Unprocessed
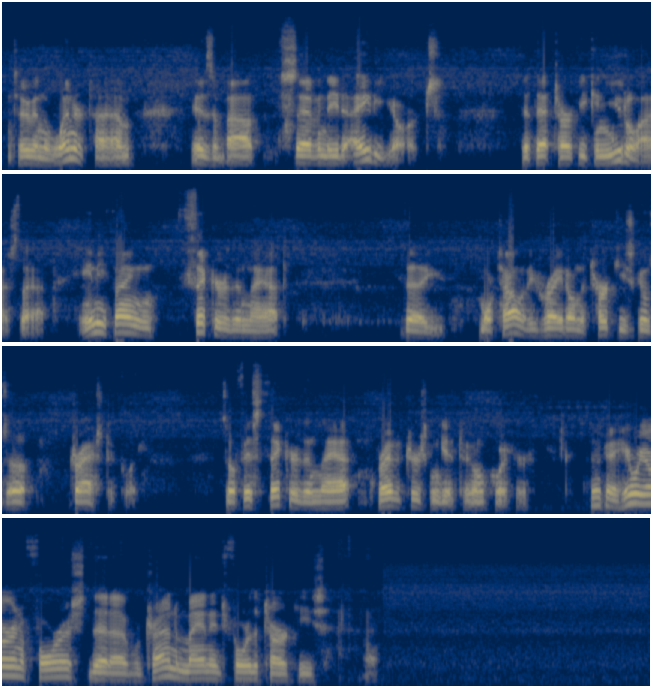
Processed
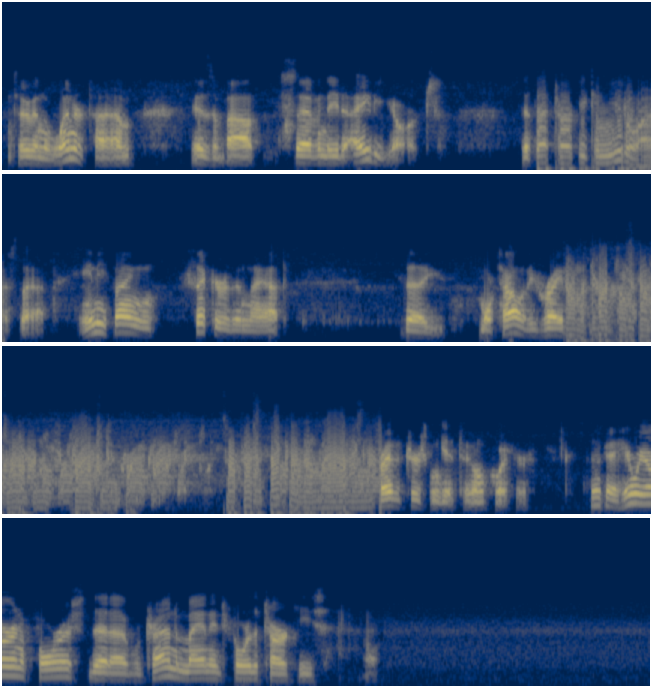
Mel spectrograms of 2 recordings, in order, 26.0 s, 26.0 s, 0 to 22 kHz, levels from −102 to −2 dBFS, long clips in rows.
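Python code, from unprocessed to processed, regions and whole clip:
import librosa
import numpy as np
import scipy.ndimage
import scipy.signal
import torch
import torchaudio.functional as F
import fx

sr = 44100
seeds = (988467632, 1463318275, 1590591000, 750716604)

y = fx.chain(x, sr, fx.dynamic_eq(hz=800.0, q=1.1, threshold_db=-48.0, ratio=4.0, max_db=-5),
    fx.tube_stage(drive_db=39.0, bias=0.75),
    fx.band_squash(depth_pct=40), at=(5.29, 6.52))
y = fx.chain(y, sr, fx.highpass(hz=210.0, slope=12),
    fx.air_absorb(metres=270.0), at=(7.54, 9.16))
y = fx.chain(y, sr, fx.tube_stage(drive_db=30.0, bias=0.4),
    fx.echo_stepped(ms=258, hz=230.0, octaves=1.4, feedback_pct=70, wet_db=-3.5),
    fx.spectral_comp(ratio=10.0), at=(12.1, 16.77))
y = fx.chain(y, sr, fx.high_shelf(hz=7600.0, db=-5.0),
    fx.notch_comb(f0_hz=960.0), at=(18.95, 21.56))
y = scipy.signal.sosfilt(scipy.signal.butter(4, 1400.0, 'lowpass', fs=sr, output='sos'), y)
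y = fx.tilt_shelf(y, sr, db=-10.0, hz=840.0)
y = y * librosa.db_to_amplitude(9.0)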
